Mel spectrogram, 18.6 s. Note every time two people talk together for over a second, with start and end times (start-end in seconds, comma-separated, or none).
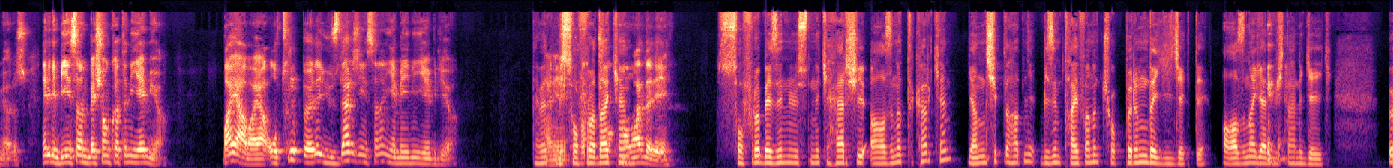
7.2-8.5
